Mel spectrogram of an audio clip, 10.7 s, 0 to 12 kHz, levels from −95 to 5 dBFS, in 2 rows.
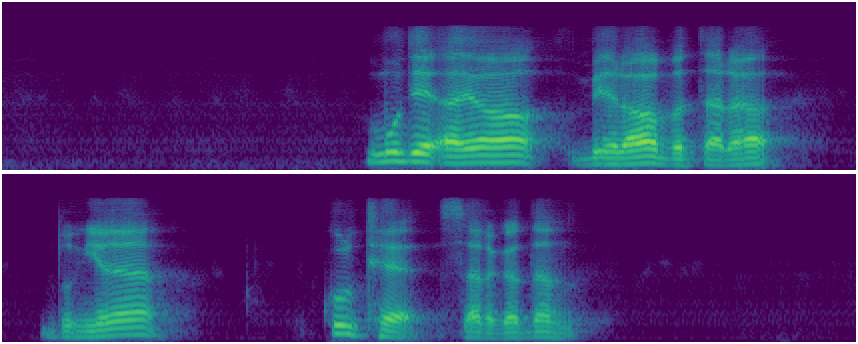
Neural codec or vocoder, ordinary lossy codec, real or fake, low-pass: codec, 16 kHz, 0.7 kbps, FocalCodec; MP3, 64 kbps; fake; 7.2 kHz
